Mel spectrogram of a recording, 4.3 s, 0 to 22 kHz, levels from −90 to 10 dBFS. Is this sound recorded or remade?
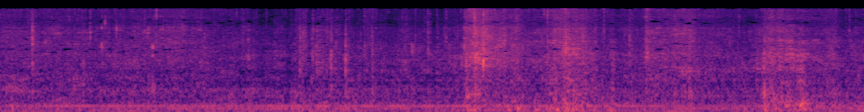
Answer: recorded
